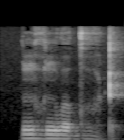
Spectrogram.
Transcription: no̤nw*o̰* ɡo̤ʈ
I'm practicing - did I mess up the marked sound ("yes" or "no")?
yes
